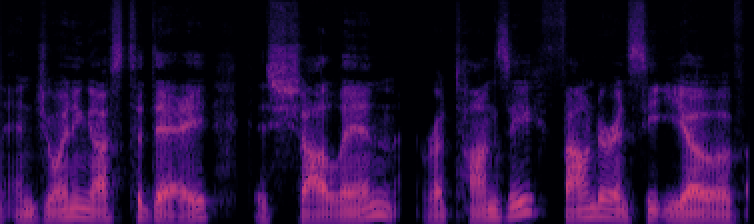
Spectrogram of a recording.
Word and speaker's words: Shaleen: the internet yeah so my name is pronounced shalin and the company is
